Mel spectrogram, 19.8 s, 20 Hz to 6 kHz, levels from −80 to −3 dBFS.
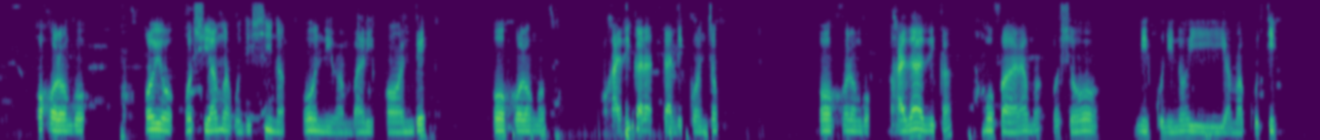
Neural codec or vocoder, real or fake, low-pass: none; real; 5.4 kHz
